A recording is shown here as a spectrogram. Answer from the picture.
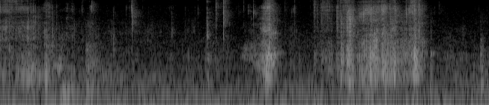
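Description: Close-up eating sounds: boiled shrimp being peeled by hand, the shells crackling, mixed with wet chewing. The crackles come in scattered bunches and are fullest in the second half.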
